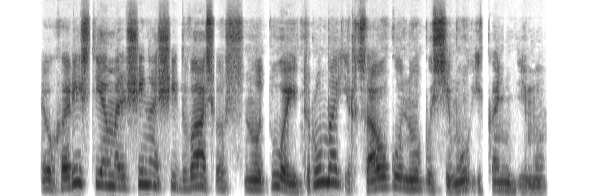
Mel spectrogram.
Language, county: Lithuanian, Klaipėda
